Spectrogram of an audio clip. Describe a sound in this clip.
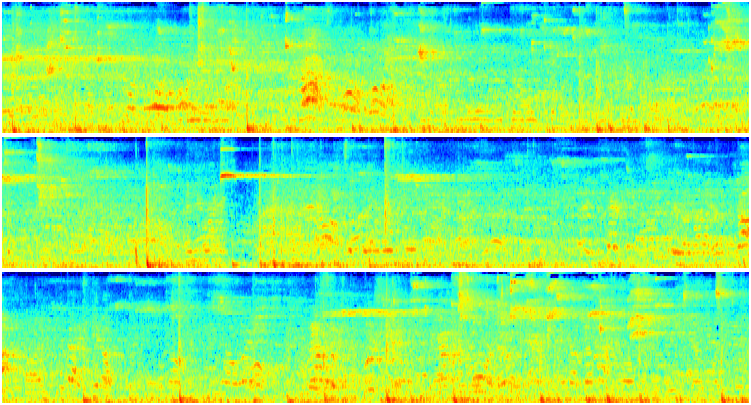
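A crowd of spectators chatters in the background.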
